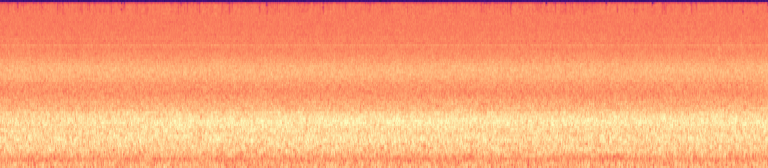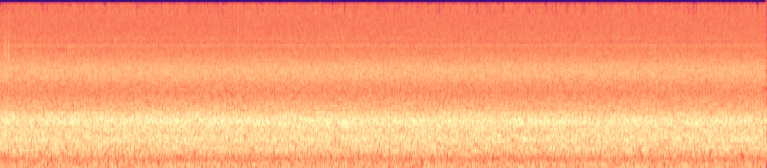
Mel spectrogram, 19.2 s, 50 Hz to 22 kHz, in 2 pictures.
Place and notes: Austad, Bygland, Norway - WLD setesdal valley by night
recorded close to midnight from a terrace overlooking the setesdal valley - heard are wind, a waterfall (about 1km away, but fully visible) and very occasionally a passing bird.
